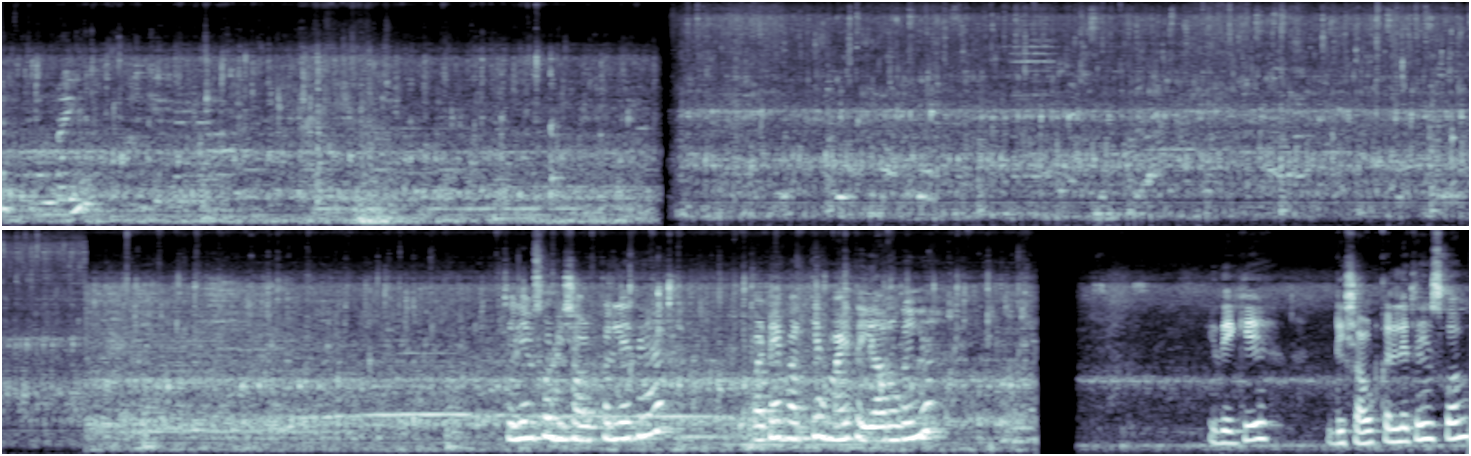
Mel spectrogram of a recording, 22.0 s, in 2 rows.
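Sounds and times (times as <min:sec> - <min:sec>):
food sizzling in a pot: 0:05.0 - 0:18.0.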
